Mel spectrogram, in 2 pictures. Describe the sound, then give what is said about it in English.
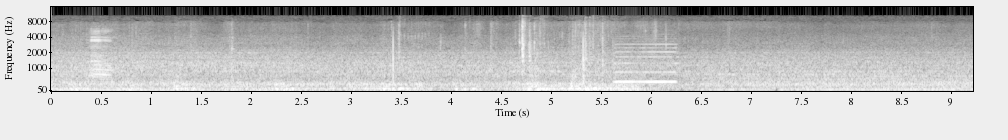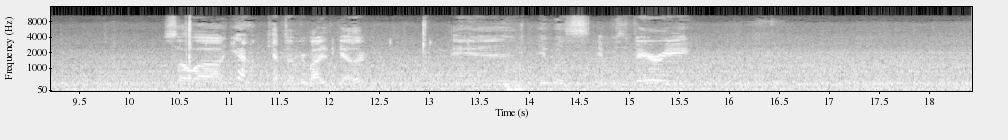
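Steady low road rumble from a car being driven while a person talks over it, a continuous engine and tyre drone throughout with a brief tonal note partway through. “Again, this is drive time, so I'm driving actually while I'm talking.”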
